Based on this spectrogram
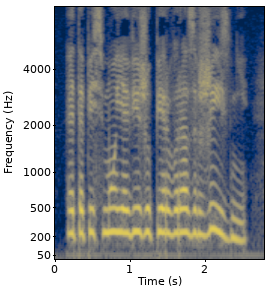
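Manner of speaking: plain reading voice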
